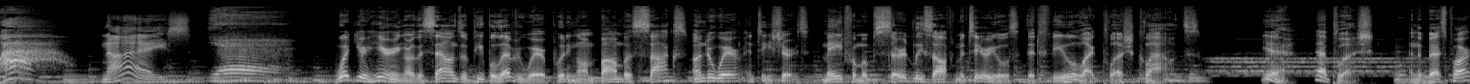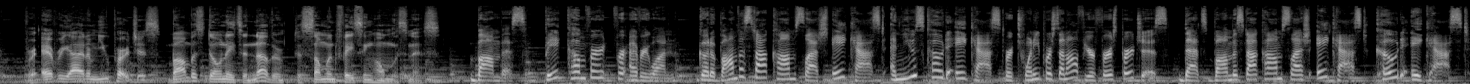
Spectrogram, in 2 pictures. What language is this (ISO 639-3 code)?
swe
